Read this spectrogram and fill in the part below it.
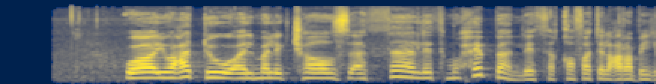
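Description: A woman speaks clearly and calmly into a microphone, like a news presenter.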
